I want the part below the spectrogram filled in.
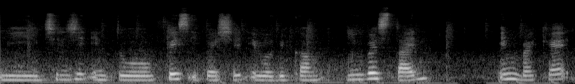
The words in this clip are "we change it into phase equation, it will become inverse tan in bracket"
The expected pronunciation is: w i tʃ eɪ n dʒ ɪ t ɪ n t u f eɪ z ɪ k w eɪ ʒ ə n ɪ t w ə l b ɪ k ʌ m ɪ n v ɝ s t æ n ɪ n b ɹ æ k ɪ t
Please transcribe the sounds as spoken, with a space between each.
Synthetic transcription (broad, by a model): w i tʃ eɪ n dʒ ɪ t ɪ n t u f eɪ s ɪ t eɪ ʃ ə n ɪ t w ə l b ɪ k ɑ m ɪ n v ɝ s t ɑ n ɪ n b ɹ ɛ k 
